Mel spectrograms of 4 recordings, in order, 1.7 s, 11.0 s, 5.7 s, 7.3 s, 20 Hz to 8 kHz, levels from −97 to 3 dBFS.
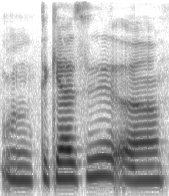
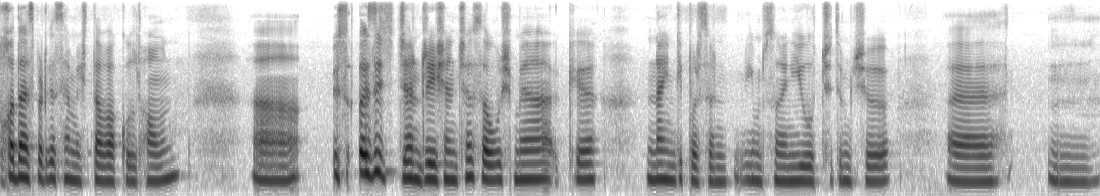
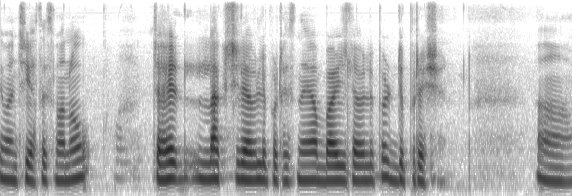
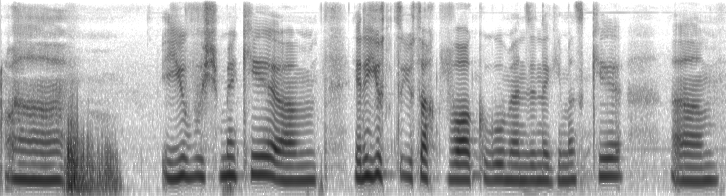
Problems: none marked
